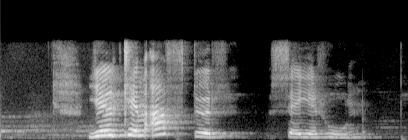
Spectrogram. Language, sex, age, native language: Icelandic, male, 7, Icelandic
